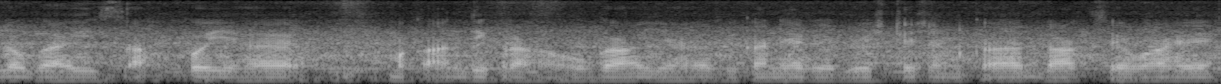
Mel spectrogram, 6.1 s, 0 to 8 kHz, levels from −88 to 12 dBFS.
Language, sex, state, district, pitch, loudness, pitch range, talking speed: Hindi, male, Rajasthan, Bikaner, 85 Hz, -19 LUFS, 85-90 Hz, 165 wpm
